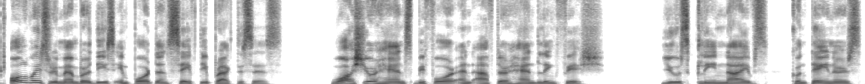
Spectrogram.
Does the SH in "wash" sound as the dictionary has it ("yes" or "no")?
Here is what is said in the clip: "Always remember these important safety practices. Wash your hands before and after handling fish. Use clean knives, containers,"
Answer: yes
